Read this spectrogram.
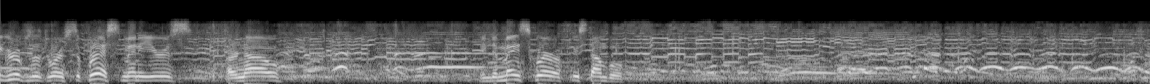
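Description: A crowd of men and women chant and shout together outdoors.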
